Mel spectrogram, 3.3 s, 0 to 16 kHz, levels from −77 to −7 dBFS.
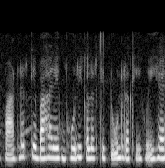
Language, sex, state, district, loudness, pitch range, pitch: Hindi, female, Jharkhand, Ranchi, -16 LUFS, 210-230 Hz, 220 Hz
